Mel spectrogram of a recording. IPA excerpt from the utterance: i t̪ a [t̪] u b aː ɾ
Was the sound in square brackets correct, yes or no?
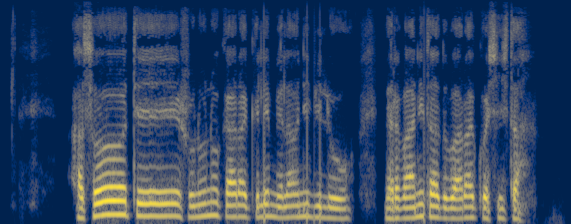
no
